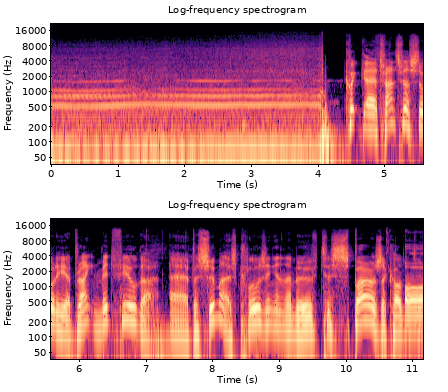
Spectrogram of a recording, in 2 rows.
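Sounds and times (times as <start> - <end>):
car engine revving: 0.0 - 4.1
speech: 4.5 - 11.1.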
